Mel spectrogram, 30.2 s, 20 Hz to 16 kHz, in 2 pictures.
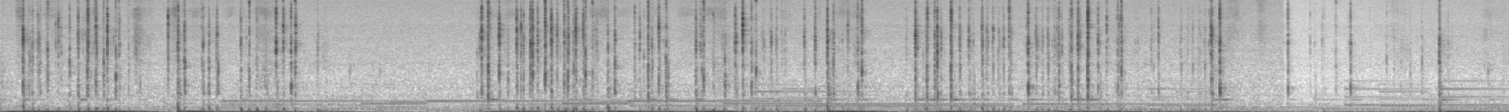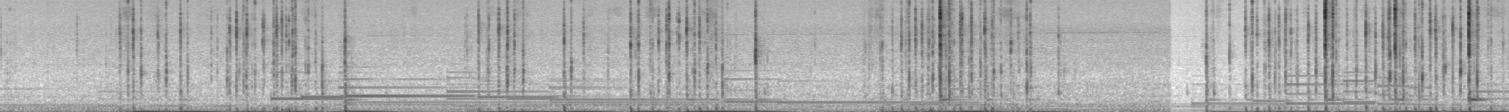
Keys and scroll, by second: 2.8 ctrl+s, 3.1 Right, 4.7 space, 6.3 space, 7.4 ctrl+s, 7.6 Left, 8.4 ctrl+s, 9.0 Left, 9.1 space, 9.2 Right, 9.3 space, 9.5 Left, 10.3 Left, 10.6 space, 10.6 Right, 10.7 space, 11.0 ctrl+s, 11.5 ctrl+Down, 12.8 ctrl+z, 18.2 Tab, 22.2 Tab, 24.4 space, 25.2 ctrl+s, 28.3 space, 29.0 space, 29.7 space.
